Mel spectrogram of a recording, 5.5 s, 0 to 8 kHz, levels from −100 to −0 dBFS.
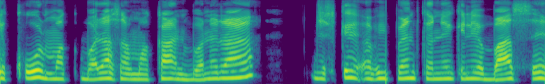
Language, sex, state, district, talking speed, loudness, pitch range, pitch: Hindi, male, Bihar, East Champaran, 185 wpm, -16 LUFS, 195-225 Hz, 210 Hz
